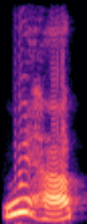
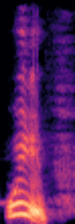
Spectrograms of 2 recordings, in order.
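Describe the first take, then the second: First: Both words are said fully and separately. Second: The two words merge into one short syllable.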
